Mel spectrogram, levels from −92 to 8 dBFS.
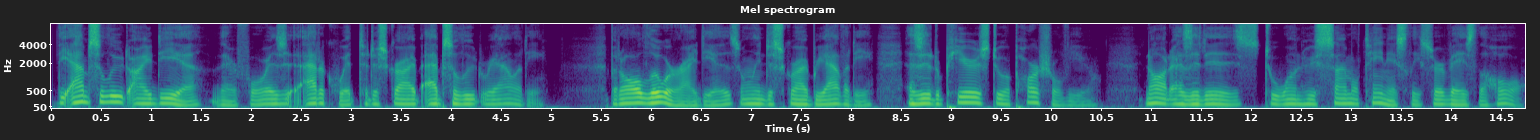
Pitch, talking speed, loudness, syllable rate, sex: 115 Hz, 140 wpm, -21 LUFS, 5.2 syllables/s, male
